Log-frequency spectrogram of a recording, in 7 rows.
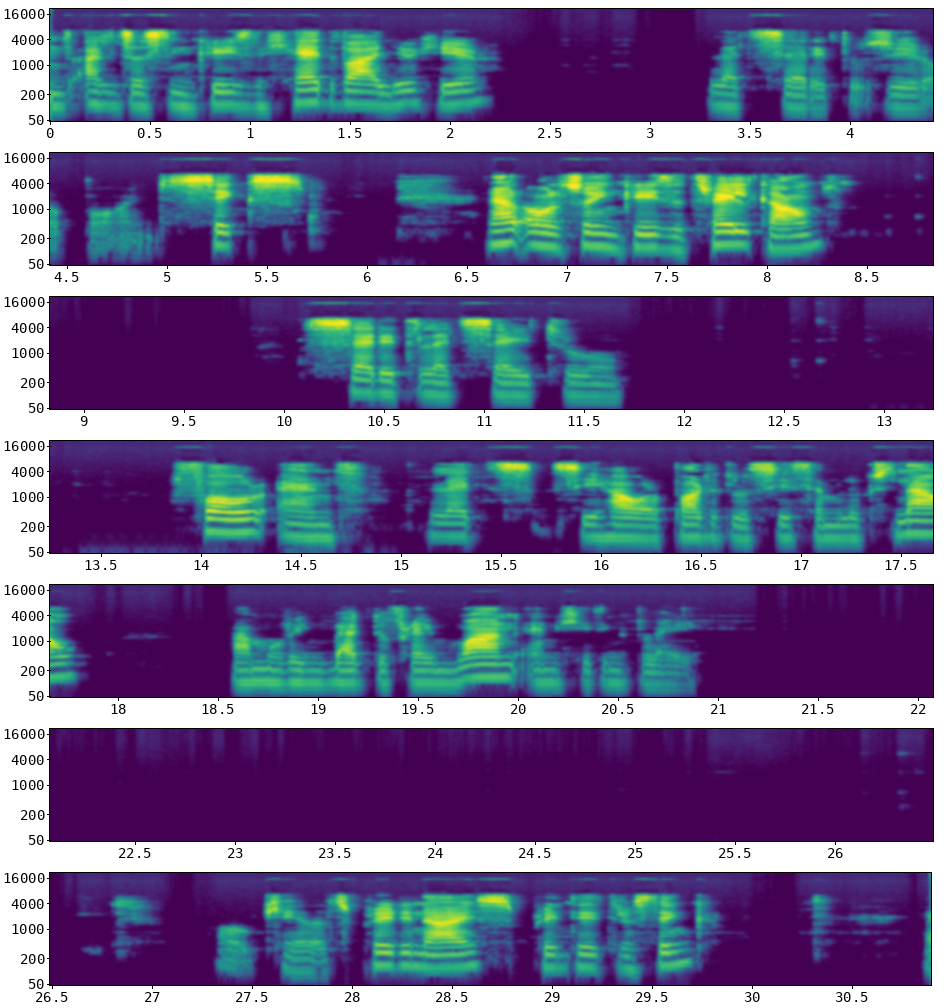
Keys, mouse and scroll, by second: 0.7 click, 8.6 click, 10.1 click, 12.5 click, 14.7-16.2 scroll down 4, 17.3 click, 20.1 click, 26.1 click, 26.9 middle click.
